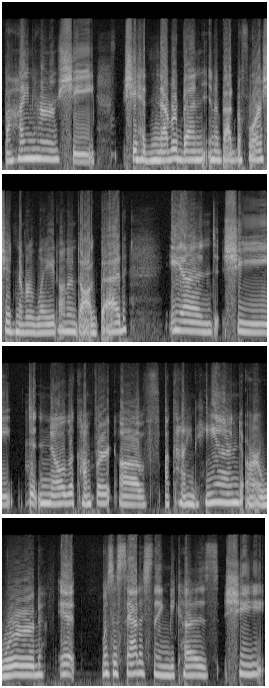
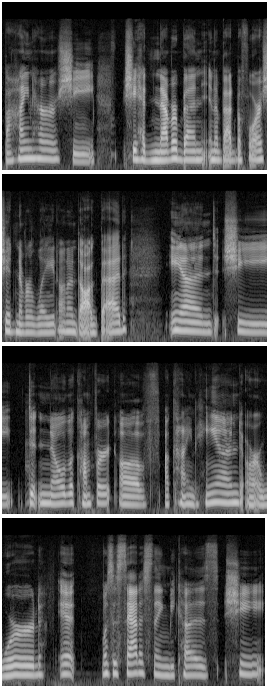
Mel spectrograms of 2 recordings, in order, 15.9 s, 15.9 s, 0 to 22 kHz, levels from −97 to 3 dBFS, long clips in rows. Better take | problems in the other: second | distortion; heavy; 19% of the sound clipped

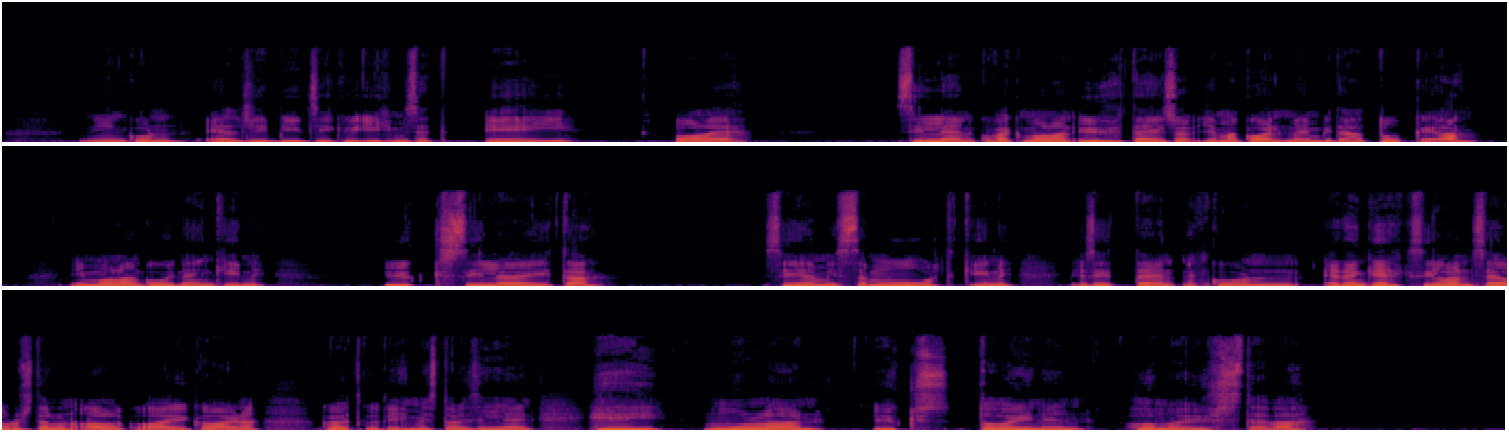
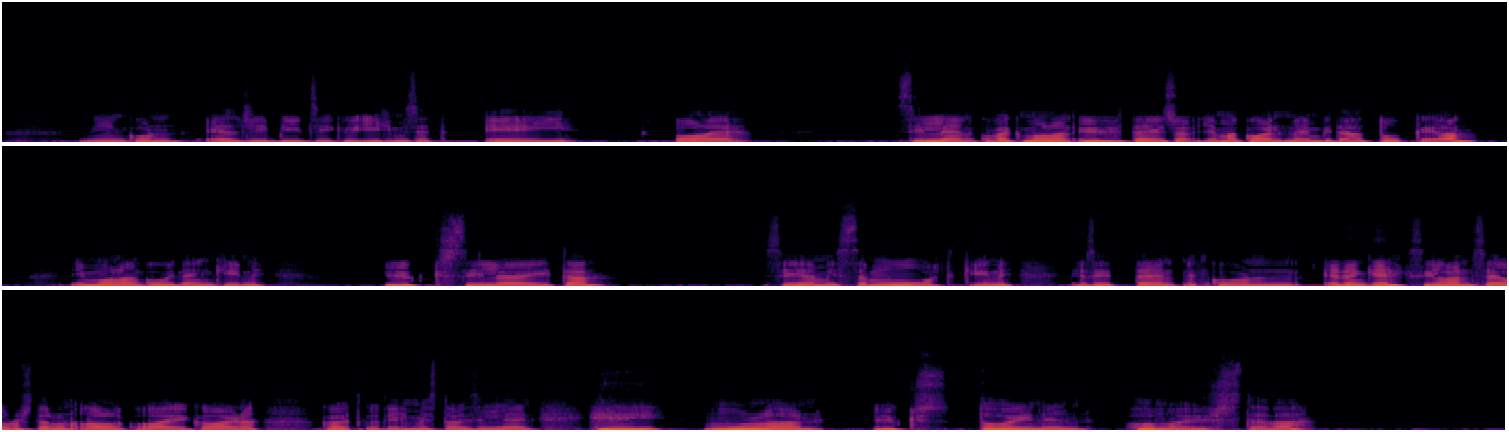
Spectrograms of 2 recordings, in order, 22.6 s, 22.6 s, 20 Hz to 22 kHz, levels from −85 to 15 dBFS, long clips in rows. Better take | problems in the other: first | muffled; slightly; fading above 3.5 kHz

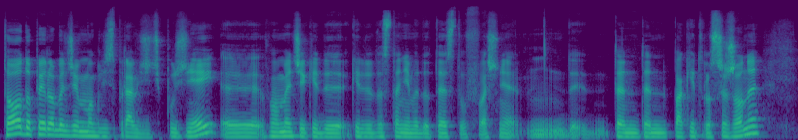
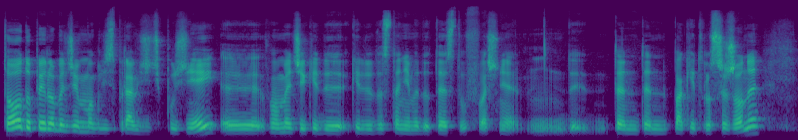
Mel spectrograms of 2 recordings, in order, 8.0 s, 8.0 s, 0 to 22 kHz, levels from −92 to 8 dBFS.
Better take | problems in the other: first | thin; very; fading below 350 Hz

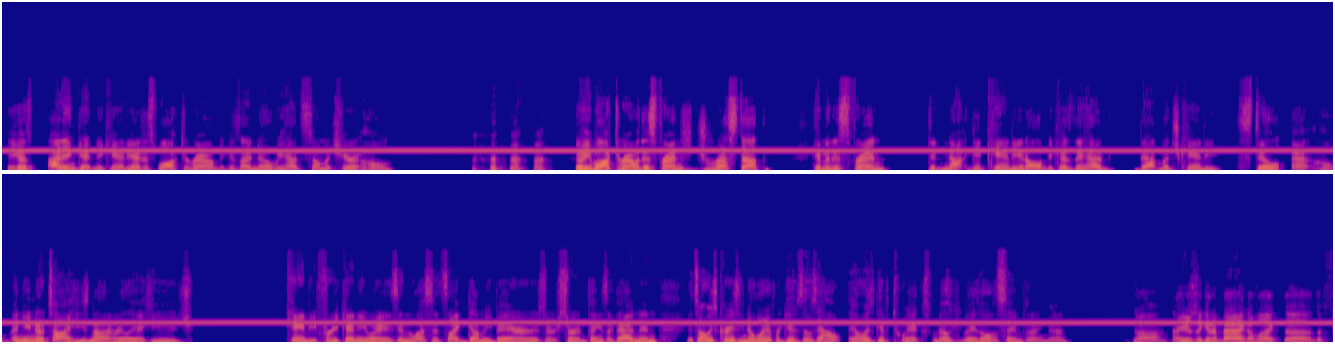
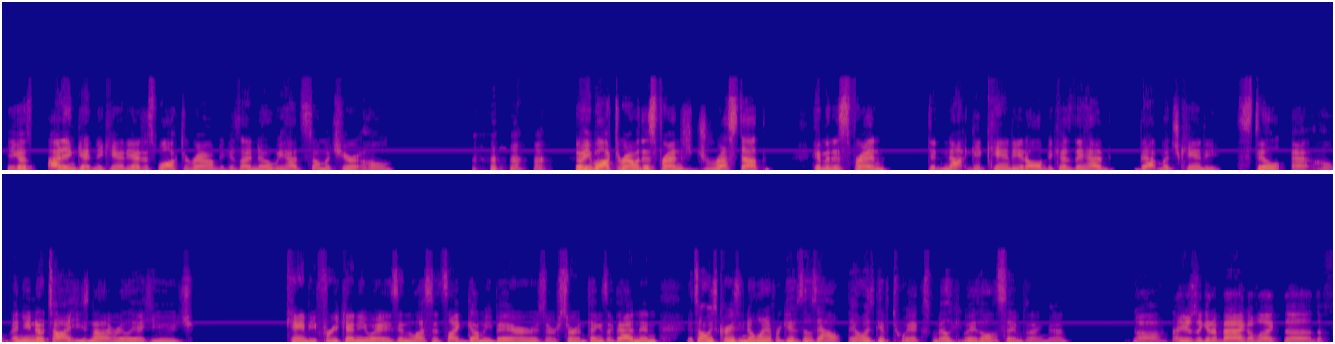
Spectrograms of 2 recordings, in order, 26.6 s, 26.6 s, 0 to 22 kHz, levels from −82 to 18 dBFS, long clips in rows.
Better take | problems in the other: second | high-pitched whine; loud; throughout; 2.5 kHz, 6 dB below the speech; faint in the second

